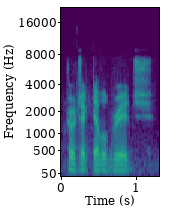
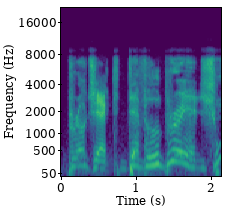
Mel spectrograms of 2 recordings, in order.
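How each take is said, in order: First: It is read in an ordinary speaking voice. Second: It is read in a menacing villain voice.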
